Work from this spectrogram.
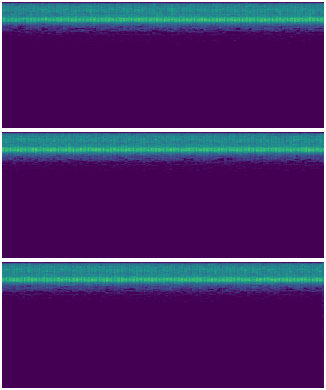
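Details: Grasshoppers keep up a constant high-pitched, finely pulsed shrilling without any pause or background music, steady and even in volume from start to finish.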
